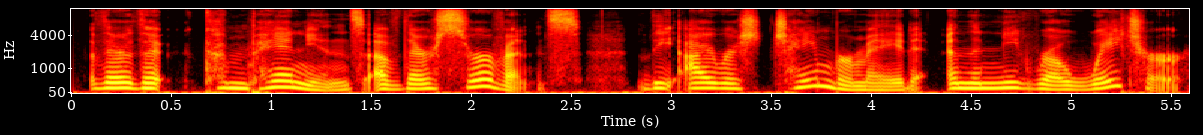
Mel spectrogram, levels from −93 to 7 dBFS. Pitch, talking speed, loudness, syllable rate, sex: 195 Hz, 130 wpm, -18 LUFS, 4.6 syllables/s, female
